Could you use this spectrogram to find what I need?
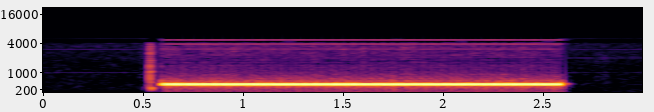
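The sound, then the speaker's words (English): Telephone dial tone while a dropped call is being reconnected on another phone: a brief click, then a steady, loud, unbroken single-pitch hum lasting about two seconds before cutting off. “Okay, we're reconnecting to Tara and Rama on another phone.”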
